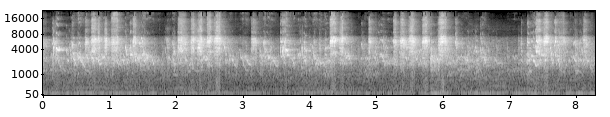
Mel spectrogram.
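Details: Several budgies playing, their rapid scratchy chirping and squawking coming in close clusters with brief lulls, a soft hum beneath.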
